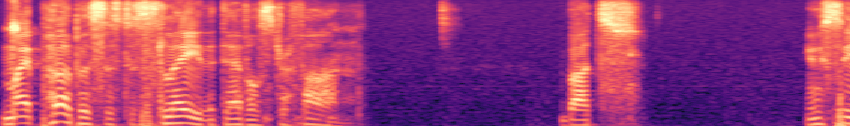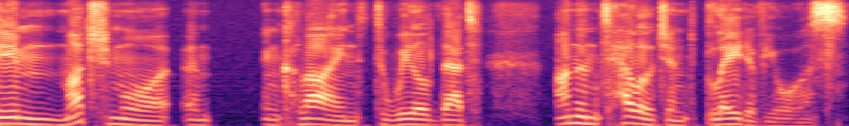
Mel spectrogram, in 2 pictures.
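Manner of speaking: resentful, sour, bitter tone. A voice in a player's mind speaks once the blade is pulled out, in a bitter voice. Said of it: "bitter voice in your mind say".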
